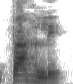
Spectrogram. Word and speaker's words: parlez: Pour vous, on ajoute EZ et on prononce cela est. Vous parlez.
